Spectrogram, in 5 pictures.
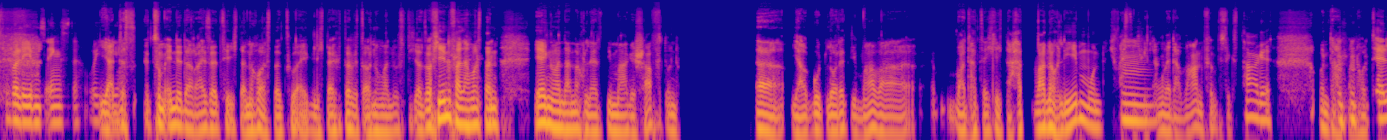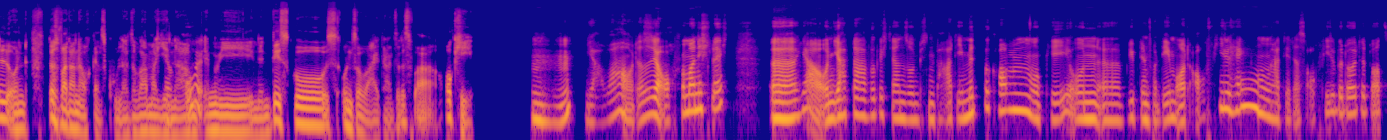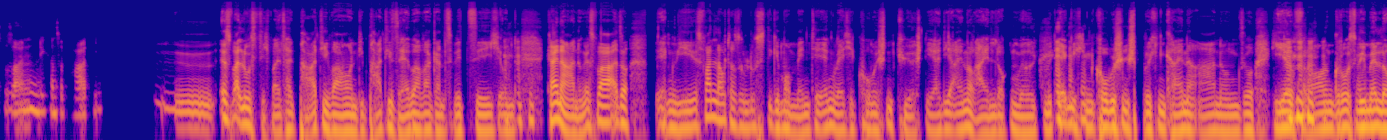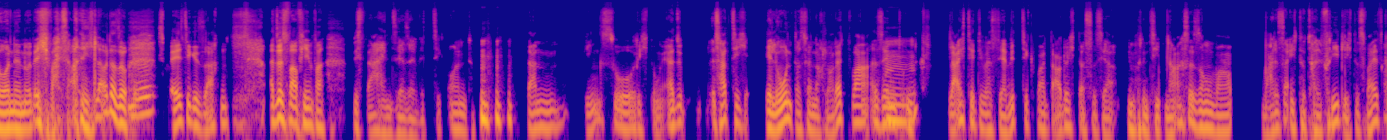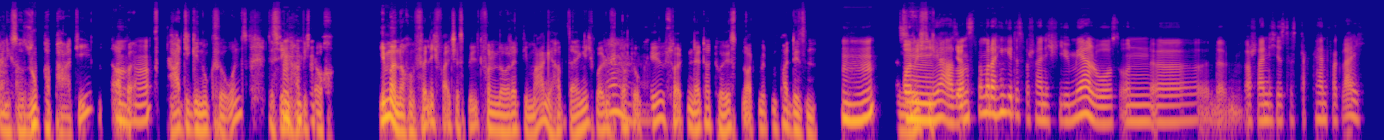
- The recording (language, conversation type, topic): German, podcast, Gibt es eine Reise, die dir heute noch viel bedeutet?
- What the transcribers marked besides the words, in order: giggle; giggle; put-on voice: "Discos"; other noise; giggle; laugh; chuckle; other background noise; laughing while speaking: "ich weiß auch nicht"; chuckle; surprised: "Ah"; chuckle; surprised: "Ah"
